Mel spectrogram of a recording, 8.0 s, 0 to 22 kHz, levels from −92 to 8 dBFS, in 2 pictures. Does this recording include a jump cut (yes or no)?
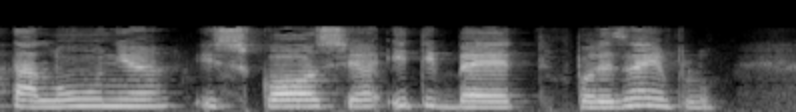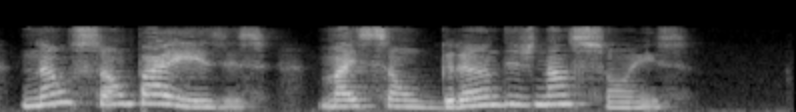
no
